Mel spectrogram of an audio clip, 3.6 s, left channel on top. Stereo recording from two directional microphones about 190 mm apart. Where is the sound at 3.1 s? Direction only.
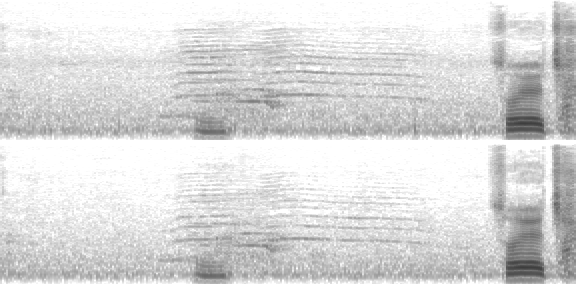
15° right (ahead or behind).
